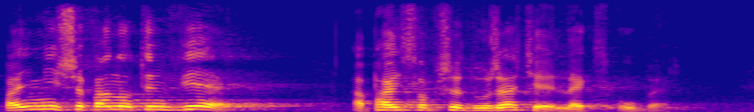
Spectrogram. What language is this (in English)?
Polish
